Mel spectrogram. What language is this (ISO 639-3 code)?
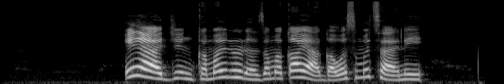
hau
